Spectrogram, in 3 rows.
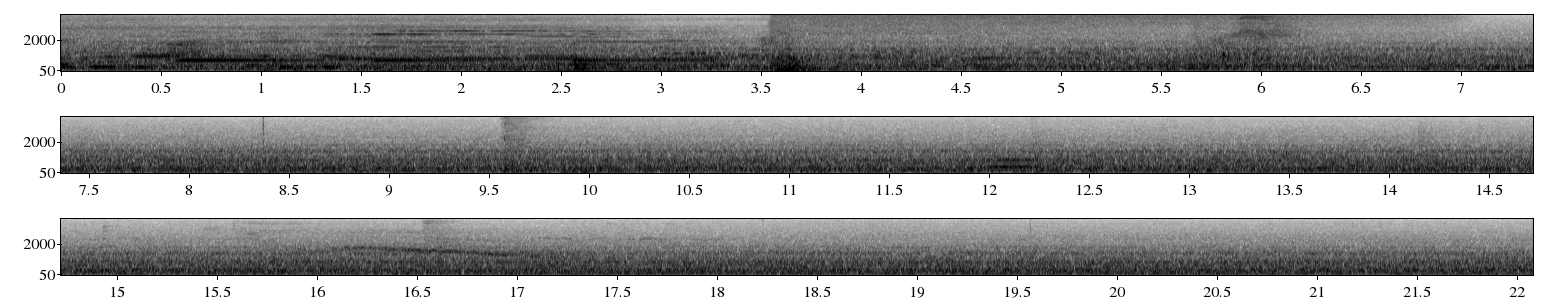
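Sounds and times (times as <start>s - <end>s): stopped train humming: 0.0s - 15.8s
train thump: 0.4s - 4.2s
loud air hiss: 3.5s - 7.1s.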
